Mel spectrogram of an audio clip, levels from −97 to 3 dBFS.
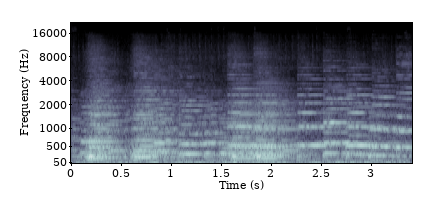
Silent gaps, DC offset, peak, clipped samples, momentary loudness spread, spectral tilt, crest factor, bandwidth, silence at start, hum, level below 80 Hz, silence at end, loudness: none; under 0.1%; -6 dBFS; under 0.1%; 6 LU; -7.5 dB/octave; 16 dB; 11 kHz; 0 s; none; -36 dBFS; 0 s; -23 LUFS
